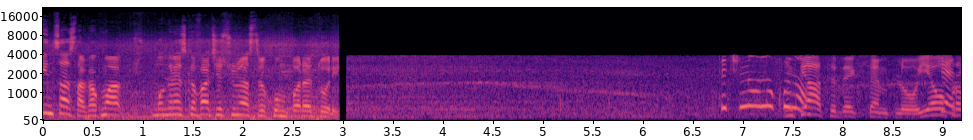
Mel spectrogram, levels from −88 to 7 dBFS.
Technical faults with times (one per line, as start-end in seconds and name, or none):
2.96-9.19 input switched to a poorer device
